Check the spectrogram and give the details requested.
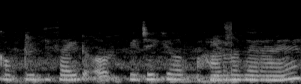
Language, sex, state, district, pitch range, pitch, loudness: Hindi, female, Bihar, Araria, 215-230 Hz, 225 Hz, -27 LUFS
